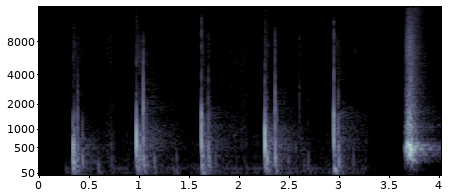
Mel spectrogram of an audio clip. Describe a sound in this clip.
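Footsteps tap in an even rhythm.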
